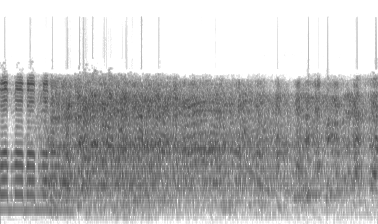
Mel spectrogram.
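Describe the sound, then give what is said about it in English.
A man's voice loudly imitates a sputtering old car engine, starting with a buzzy hum and breaking into a continuous raspy, rattling splutter for a few seconds. “Now, who would want to steal my car? Somebody that goes...”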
